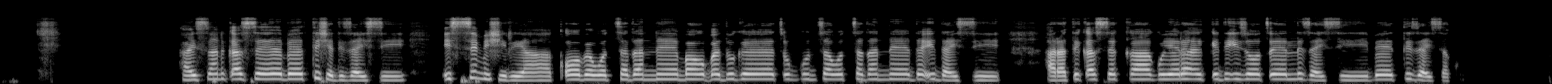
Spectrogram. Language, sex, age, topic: Gamo, female, 36-49, government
